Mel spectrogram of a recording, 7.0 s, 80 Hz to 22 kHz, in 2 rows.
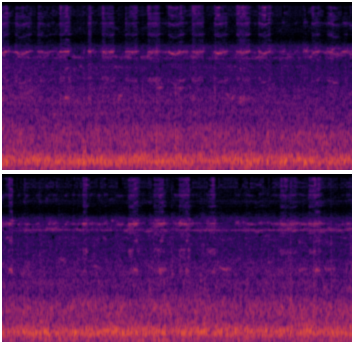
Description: listen to the brakes Squeal as we make our descent down Sand Hill at Mill Creek Central, with a Godshall Custom Machine coal fired PRR N2s.a. on the point.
